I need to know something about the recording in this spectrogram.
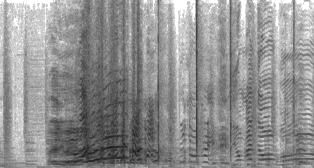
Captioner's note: laughs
